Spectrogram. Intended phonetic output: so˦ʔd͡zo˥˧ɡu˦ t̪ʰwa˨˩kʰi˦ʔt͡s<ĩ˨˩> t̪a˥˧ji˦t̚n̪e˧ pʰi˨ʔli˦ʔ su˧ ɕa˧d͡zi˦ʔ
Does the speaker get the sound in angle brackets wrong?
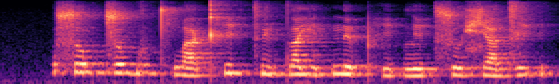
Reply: no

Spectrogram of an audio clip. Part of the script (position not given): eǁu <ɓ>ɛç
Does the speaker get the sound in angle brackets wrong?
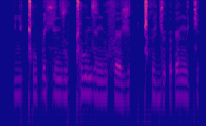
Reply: no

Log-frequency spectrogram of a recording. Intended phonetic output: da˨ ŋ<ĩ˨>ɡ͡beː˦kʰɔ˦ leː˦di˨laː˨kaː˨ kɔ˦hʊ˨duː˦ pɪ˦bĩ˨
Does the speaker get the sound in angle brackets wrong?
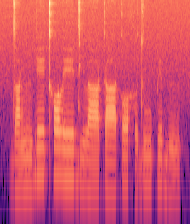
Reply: no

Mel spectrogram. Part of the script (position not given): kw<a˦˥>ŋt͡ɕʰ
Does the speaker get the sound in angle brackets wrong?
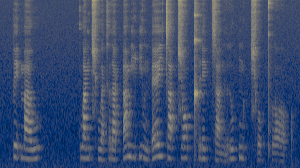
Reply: no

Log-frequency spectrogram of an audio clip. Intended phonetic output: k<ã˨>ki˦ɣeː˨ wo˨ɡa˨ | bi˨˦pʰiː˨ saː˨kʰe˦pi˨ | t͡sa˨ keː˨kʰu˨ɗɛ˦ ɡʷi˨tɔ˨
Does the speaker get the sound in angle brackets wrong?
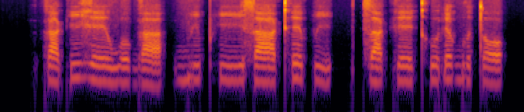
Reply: yes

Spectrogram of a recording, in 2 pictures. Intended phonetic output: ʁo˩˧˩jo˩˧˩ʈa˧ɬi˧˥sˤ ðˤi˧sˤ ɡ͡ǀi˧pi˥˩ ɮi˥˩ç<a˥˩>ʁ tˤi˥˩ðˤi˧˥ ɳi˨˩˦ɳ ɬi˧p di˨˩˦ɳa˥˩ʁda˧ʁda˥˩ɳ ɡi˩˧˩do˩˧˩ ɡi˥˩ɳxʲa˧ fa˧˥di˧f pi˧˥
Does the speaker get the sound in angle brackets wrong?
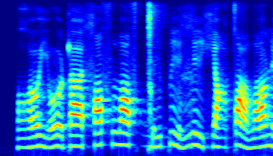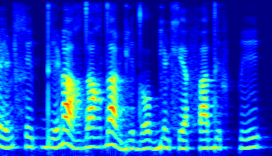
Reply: yes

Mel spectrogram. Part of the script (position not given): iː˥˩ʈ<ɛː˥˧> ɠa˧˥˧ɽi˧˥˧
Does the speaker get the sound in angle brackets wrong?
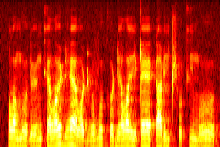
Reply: no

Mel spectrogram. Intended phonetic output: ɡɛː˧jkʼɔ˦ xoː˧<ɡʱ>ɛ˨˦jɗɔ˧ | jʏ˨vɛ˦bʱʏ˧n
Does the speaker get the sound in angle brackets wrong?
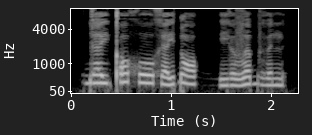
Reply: yes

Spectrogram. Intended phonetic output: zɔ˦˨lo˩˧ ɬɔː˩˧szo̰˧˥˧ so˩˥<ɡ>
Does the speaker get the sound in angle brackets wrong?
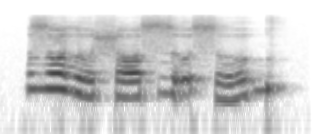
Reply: no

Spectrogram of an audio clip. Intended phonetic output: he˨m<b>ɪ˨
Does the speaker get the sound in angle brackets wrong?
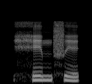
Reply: yes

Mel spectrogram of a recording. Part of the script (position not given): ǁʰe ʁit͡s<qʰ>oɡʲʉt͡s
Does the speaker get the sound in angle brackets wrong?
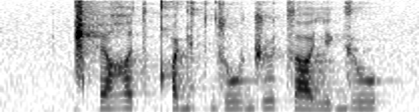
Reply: no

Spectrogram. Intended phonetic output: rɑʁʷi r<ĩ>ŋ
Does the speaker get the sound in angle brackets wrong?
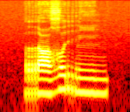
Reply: no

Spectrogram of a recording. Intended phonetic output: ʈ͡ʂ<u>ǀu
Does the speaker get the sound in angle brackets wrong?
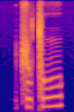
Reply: no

